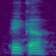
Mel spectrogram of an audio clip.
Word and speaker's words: Pico: Pico.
